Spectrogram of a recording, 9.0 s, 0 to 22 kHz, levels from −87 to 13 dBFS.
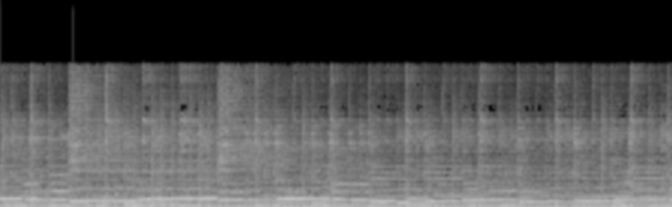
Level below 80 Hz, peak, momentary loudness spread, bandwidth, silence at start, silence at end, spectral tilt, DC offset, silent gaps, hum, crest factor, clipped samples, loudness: -26 dBFS; 0 dBFS; 3 LU; 15.5 kHz; 0 s; 0 s; -4 dB/octave; under 0.1%; none; none; 12 dB; under 0.1%; -12 LUFS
